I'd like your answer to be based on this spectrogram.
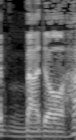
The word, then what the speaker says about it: بداهه: صحیح نام تلفظ این کلمه بداهه است و بداهه نوازی، گرچه ممکنه که امروز به نوع دیگری تلفظ بشه.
